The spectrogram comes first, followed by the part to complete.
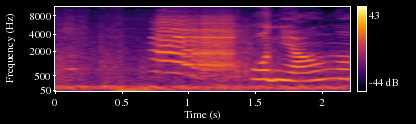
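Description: A girl's high-pitched voice calling out: a loud, wavering cry about a second in, then a shorter, lower call.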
